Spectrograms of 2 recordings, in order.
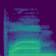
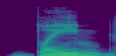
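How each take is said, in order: First: The name rhymes with ham. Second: The name rhymes with game. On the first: This is how the speaker has heard it said. "I've heard it pronounced Blam" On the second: This is how some people say it. "some people say pronounce it"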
